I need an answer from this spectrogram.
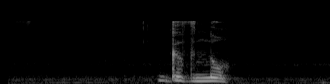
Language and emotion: Russian, angry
